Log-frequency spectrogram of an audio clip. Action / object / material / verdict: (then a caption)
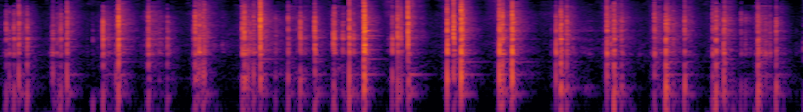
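tap / cardboard snack tube / cardboard / none. A hollow, tall cylindrical printed cardboard snack can, held in the hand close to the mic, is tapped and scratched with fingernails. Around two dozen quick, crisp, bright taps and scratches come in an uneven rhythm, each dying away almost instantly with a dry, papery hollow knock.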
